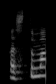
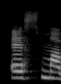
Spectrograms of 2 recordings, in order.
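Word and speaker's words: asthma: अस्थमा कहलाता है। बिल्कुल नहीं। यह वर्ड बहुत सारे लोग गलत प्रोनाउंस करते हैं।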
